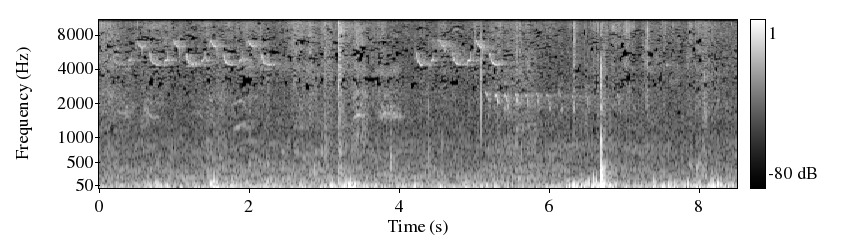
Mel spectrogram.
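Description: Small bird calling: two runs of quick, high chirps, then a short rapid trill about five seconds in, with a sharp knock just before the seventh second.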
